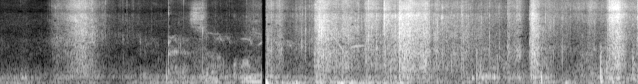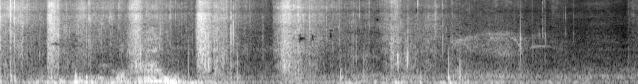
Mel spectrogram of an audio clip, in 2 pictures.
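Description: Dry leaves crunch and rustle underfoot as someone walks.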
